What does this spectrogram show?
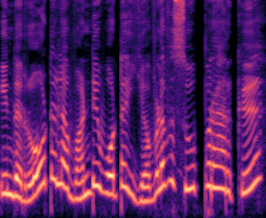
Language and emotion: Tamil, surprised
